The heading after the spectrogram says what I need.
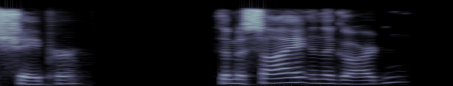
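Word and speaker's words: Schaper: Now, the first article I'm going to reference is by Joachim Shaper. I think it's a long A pronunciation, or Shaper, but Shaper.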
